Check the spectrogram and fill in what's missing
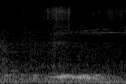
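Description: A single short, low coo from a champion breeder pigeon rises briefly midway over soft background hiss, close and quiet, with no one talking.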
